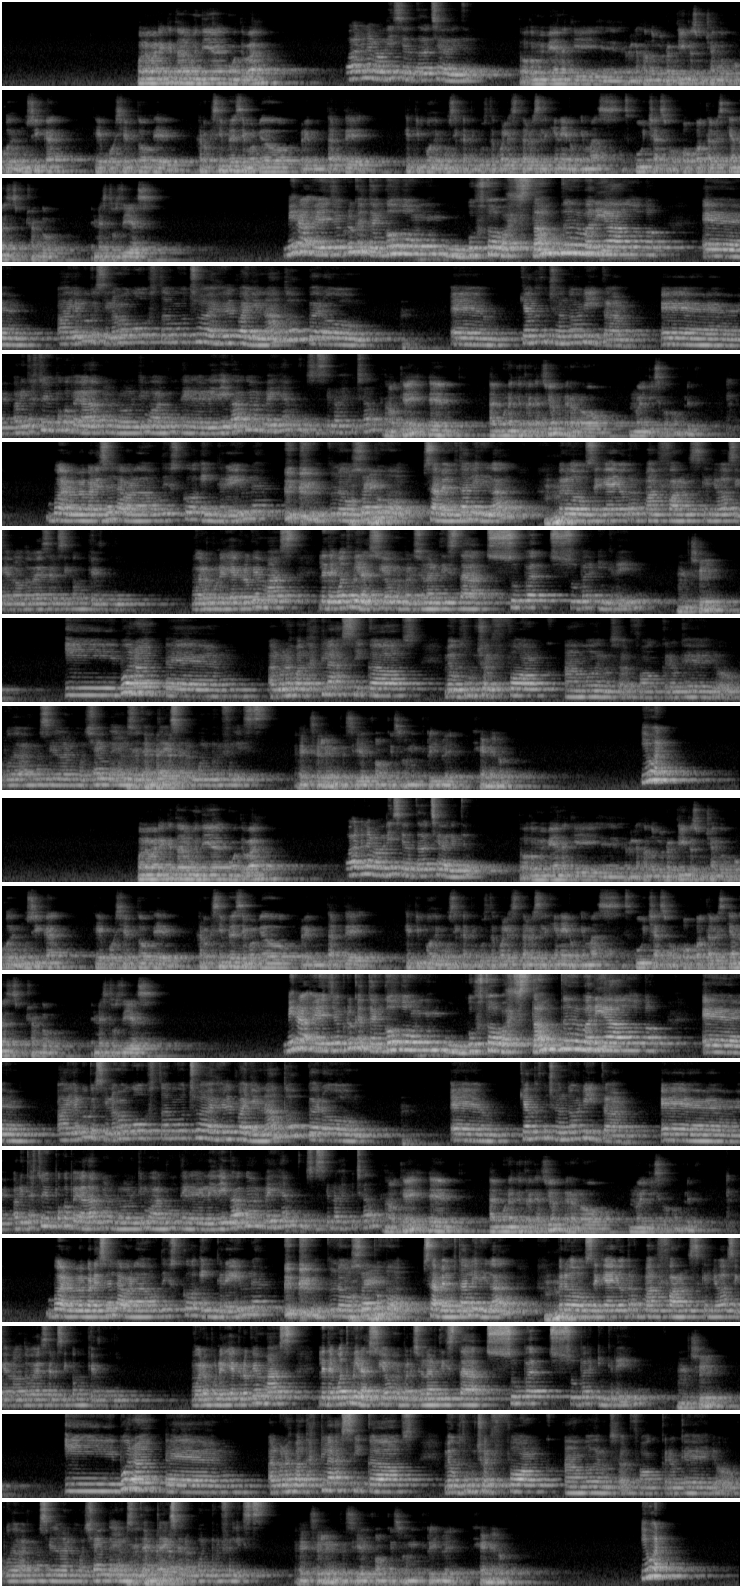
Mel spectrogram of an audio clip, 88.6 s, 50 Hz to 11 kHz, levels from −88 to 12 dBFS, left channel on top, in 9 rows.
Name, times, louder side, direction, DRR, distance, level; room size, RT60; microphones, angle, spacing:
voice 1, 1.8-3.5 6.9-10.6 11.1-12.2 12.5-14.7 15.2-20.4 20.9-21.7 34.8-35.0 44.4-45.5 45.9-47.4 47.7-48.6 53.8-54.3 56.4-56.7 68.0-68.6 80.4-81.1 82.6-85.5, equal, 5° left, -1 dB, 1.1 m, -29 dB
voice 2, 4.6-6.3 23.4-28.4 29.0-29.9 30.3-34.4 35.5-37.9 38.3-44.4 49.8-54.5 54.8-56.0 56.6-60.8 61.6-62.9 63.3-67.6 69.7-72.1 72.4-74.3 74.8-76.1 76.4-82.0 87.2-87.5, right 1 dB, 55° right, 0 dB, 1.5 m, -26 dB
9.0 x 5.5 x 3.0 m, 1.2 s
head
